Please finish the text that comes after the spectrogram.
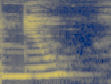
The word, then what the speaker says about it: knew: Again, just pay attention to this word NEW knew and KNEW knew. दोनों का जो pronunciation है वो सेम है, लेकिन दोनों का मीनिंग अलग अलग है.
